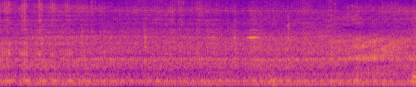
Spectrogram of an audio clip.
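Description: A tractor's engine rumbles low and steady nearby as it pulls up in a village setting, a continuous heavy drone with no voices over it.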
